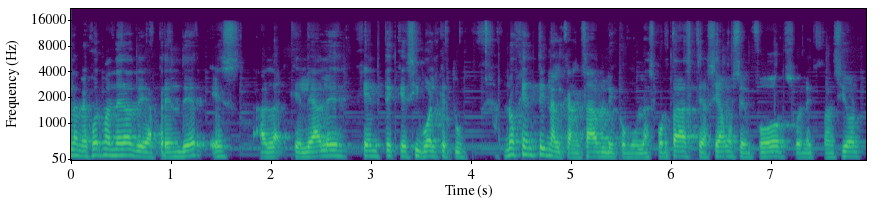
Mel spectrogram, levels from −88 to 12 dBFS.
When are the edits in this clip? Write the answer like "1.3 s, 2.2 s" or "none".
none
